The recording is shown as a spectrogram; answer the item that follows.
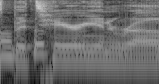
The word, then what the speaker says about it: Batarian: Right, because Batarian rhymes with Solarian.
